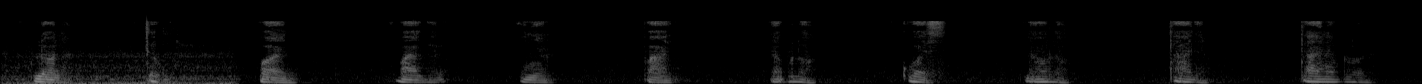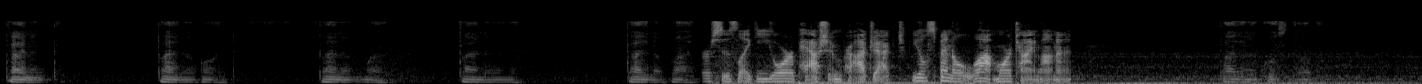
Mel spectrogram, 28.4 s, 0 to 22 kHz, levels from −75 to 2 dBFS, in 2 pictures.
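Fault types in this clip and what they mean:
Low-delay AAC compression: speech sounds rough and grainy throughout, with noise between harmonics, likely from AAC-ELD's short frames at a low bitrate around 32 kbps.
AAC frame loss with concealment: brief smeared, noisy patches at 17.79, 21.89 and 23.91 s, where lost 20 to 40 ms frames were rebuilt from the previous spectrum.
Speech suppressed in double talk: speech dips in short pieces, by up to about 25 dB, between 22.24 and 26.45 s, likely an echo canceller turning down simultaneous talk.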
